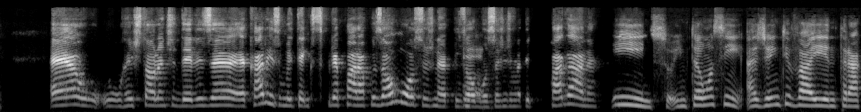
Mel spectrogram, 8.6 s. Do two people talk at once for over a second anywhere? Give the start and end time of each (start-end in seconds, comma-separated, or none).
none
